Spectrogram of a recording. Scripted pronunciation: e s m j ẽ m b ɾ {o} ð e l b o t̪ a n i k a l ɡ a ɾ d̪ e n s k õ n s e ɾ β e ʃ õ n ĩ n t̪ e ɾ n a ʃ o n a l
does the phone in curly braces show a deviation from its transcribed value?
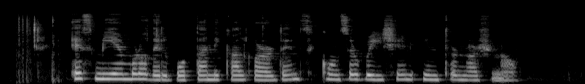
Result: no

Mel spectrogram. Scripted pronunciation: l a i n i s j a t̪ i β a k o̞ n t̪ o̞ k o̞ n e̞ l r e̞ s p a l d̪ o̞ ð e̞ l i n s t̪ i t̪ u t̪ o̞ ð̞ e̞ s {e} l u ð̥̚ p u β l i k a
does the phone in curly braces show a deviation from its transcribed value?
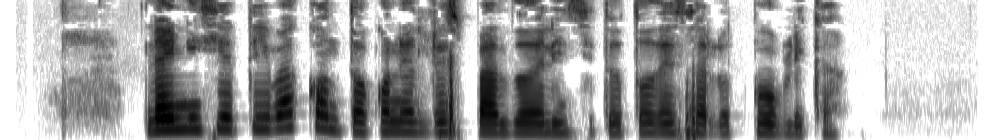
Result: yes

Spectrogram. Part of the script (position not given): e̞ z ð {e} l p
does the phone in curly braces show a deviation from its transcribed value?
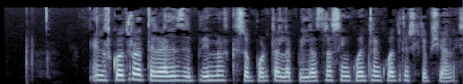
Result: no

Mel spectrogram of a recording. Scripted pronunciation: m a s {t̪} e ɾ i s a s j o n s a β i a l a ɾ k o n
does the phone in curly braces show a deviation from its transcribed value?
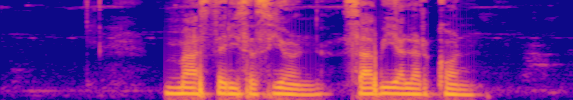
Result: no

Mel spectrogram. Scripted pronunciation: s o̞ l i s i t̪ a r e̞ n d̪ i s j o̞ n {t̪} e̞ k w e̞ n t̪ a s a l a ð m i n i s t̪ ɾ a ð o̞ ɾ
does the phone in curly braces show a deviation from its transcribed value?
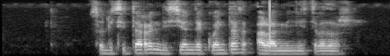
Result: yes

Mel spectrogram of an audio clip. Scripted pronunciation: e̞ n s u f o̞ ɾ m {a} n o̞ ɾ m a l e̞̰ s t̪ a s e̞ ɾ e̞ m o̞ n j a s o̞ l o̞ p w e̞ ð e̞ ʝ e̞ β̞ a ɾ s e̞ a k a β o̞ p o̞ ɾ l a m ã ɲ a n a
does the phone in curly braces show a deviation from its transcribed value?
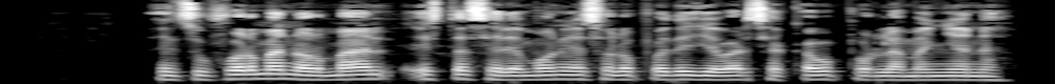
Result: no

